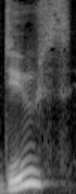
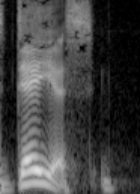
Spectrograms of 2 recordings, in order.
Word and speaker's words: Deus: And I pronounced it Deuce Intra. It's Deus, D-E-U-S, Deus Intra, God Within.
